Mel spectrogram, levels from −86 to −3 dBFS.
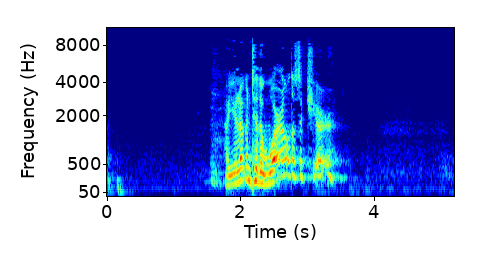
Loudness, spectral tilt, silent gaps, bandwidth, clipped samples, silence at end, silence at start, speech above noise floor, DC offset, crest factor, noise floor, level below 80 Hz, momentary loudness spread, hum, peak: -25 LUFS; -6 dB/octave; none; 9 kHz; under 0.1%; 1.8 s; 1.55 s; 46 dB; under 0.1%; 22 dB; -71 dBFS; -70 dBFS; 15 LU; none; -8 dBFS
